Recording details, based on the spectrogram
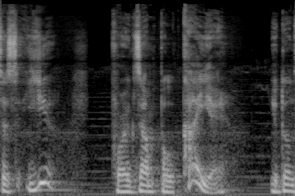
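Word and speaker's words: Cali: to it um Double L in Spanish is pronounced as you for example Kaye you don't say kale so like Street kale is the city in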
